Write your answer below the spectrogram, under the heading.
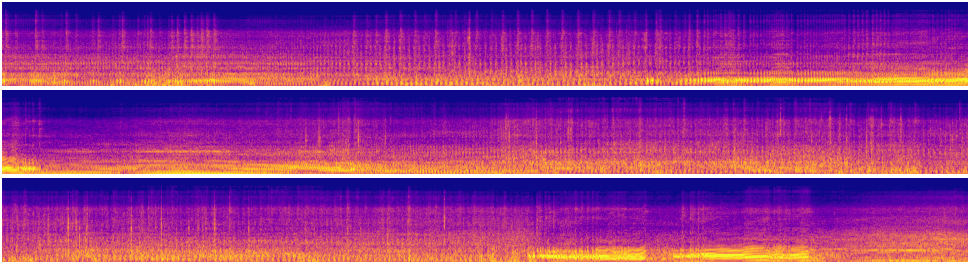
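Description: Dirt bike engine revving up and down under load on a steep climb, the throttle opening and closing again and again, with louder pulls about a quarter of the way in and again near the end. The rider says the engine is due for a new top end.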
